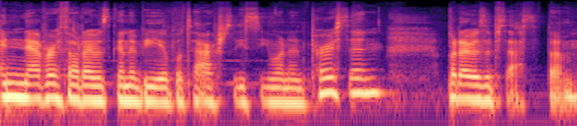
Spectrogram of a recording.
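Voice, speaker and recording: Speaking at a very fast pace, the voice has lively intonation and an American accent. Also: woman. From US, New York City. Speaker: primatologist. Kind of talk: podcast interview.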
